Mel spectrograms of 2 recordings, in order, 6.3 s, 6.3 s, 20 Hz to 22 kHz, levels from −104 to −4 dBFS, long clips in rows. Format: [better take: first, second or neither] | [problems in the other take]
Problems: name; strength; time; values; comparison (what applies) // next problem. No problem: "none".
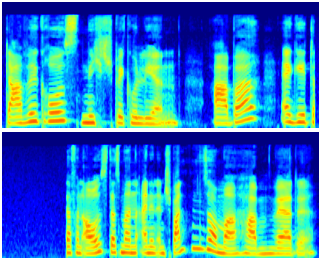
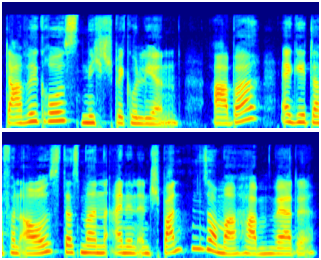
second | audio freezing; at 3 s for 0.5 s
